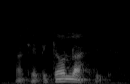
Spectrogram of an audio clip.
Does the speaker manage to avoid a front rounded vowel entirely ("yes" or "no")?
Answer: no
